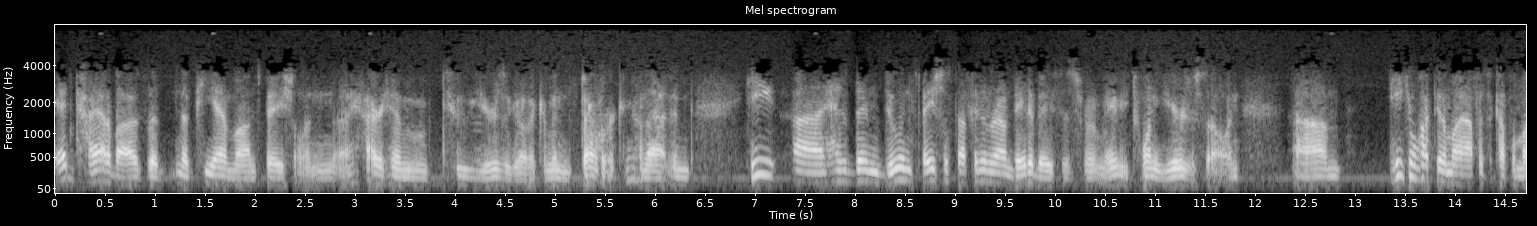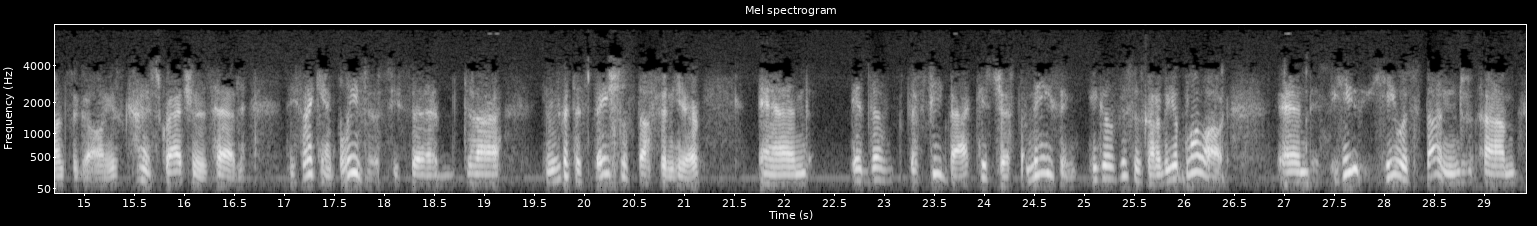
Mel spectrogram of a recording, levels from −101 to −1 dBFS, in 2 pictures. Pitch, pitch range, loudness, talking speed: 125 Hz, 105-165 Hz, -20 LUFS, 200 wpm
